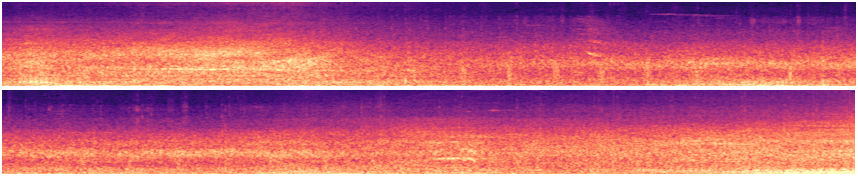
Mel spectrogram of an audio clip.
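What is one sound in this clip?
City traffic rumbles steadily in the distance outdoors.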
